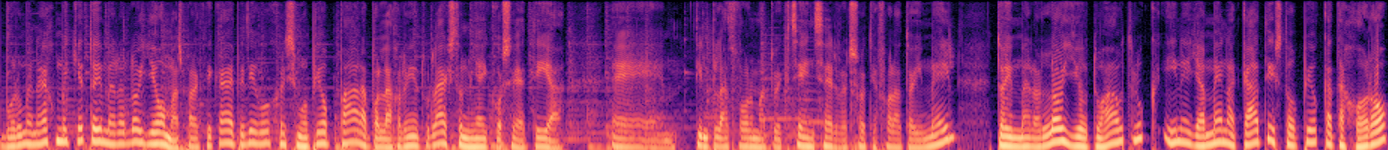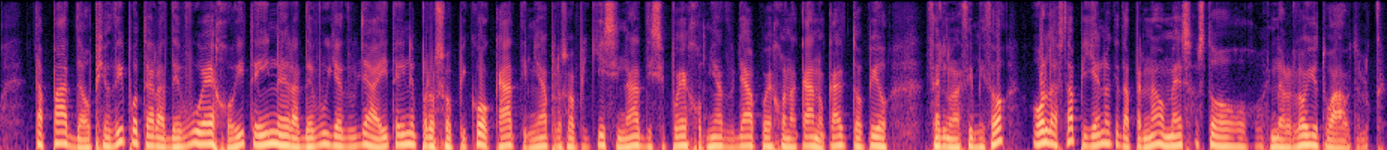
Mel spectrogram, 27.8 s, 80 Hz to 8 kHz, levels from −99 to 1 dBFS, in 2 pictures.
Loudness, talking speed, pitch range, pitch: -15 LUFS, 175 wpm, 120-160 Hz, 135 Hz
